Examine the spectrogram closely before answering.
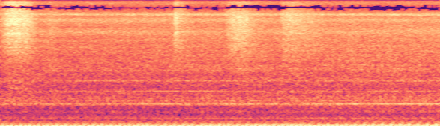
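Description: A diesel locomotive engine throbs with a deep, steady rumble as a train approaches.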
